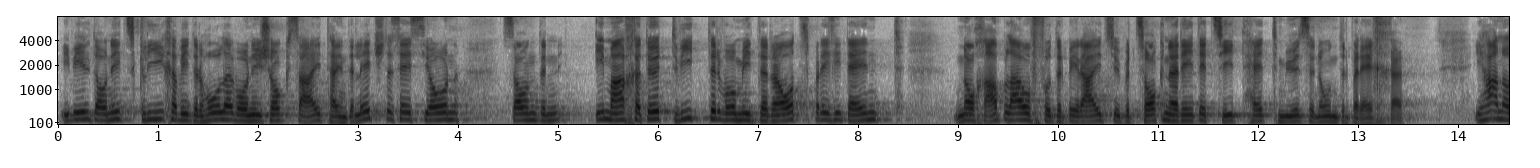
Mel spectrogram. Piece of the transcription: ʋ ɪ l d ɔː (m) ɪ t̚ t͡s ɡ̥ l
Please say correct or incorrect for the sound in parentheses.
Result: incorrect: n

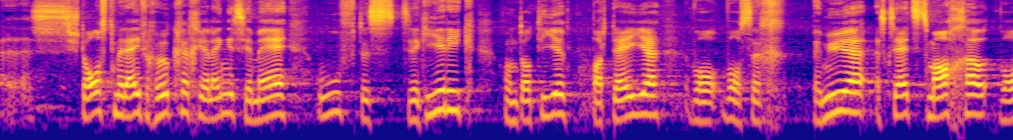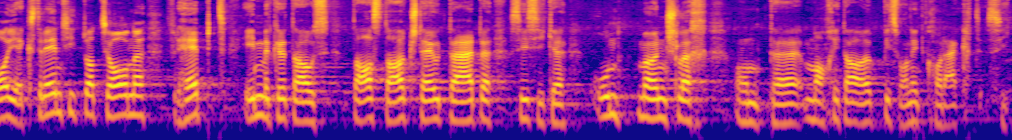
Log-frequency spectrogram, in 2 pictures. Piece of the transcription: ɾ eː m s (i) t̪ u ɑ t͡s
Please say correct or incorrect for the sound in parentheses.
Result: correct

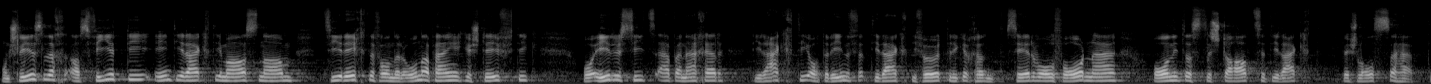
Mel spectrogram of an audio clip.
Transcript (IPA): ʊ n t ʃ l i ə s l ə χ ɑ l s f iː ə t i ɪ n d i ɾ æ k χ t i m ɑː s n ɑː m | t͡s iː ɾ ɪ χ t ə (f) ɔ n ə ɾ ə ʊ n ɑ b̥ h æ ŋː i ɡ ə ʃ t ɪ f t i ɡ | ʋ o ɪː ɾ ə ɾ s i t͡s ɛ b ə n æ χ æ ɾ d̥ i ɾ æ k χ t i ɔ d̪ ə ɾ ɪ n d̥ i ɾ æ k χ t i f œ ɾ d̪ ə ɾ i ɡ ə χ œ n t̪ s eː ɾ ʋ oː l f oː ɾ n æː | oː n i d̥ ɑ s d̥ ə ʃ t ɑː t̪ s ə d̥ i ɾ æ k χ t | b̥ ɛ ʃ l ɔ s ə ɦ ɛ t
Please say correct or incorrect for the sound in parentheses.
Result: correct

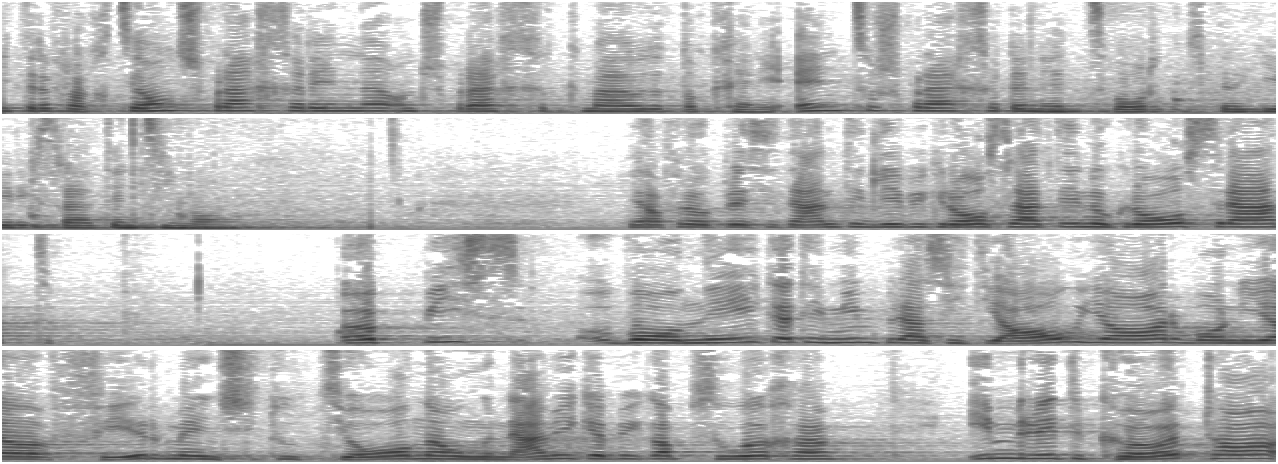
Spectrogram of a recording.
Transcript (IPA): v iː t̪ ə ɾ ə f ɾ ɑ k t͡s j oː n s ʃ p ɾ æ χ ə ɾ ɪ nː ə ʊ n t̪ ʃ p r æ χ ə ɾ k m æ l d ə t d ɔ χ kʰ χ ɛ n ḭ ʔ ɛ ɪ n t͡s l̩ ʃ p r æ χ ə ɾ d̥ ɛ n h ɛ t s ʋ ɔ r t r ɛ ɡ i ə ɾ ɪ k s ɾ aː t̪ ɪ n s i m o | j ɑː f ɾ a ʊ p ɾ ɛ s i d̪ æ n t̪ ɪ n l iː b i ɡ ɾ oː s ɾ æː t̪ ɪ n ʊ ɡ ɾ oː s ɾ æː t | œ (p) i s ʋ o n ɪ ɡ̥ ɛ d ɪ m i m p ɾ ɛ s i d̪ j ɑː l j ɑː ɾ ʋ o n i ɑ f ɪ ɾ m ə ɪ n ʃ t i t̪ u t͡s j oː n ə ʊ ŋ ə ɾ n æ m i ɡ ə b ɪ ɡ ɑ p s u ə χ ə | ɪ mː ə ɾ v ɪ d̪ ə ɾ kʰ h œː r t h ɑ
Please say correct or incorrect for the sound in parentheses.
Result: correct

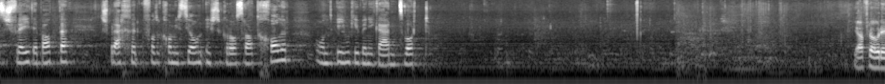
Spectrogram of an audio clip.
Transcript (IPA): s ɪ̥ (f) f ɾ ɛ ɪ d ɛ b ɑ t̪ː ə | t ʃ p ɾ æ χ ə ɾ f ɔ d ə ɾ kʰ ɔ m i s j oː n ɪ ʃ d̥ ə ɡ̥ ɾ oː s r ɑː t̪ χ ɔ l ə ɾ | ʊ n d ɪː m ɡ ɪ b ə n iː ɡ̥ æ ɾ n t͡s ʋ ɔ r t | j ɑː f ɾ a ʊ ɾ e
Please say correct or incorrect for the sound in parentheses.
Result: incorrect: ʃ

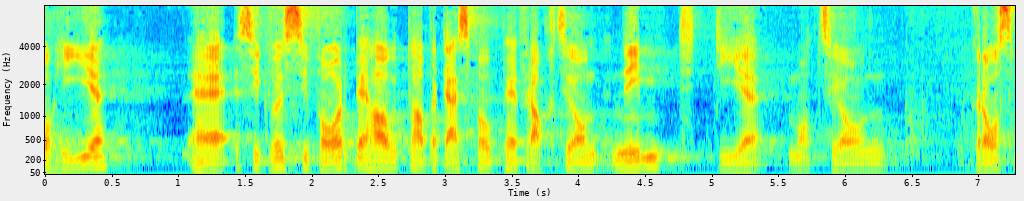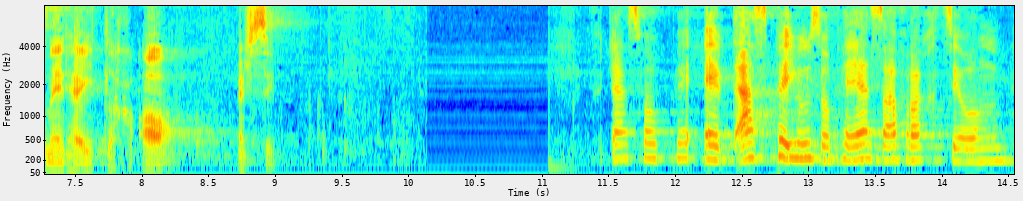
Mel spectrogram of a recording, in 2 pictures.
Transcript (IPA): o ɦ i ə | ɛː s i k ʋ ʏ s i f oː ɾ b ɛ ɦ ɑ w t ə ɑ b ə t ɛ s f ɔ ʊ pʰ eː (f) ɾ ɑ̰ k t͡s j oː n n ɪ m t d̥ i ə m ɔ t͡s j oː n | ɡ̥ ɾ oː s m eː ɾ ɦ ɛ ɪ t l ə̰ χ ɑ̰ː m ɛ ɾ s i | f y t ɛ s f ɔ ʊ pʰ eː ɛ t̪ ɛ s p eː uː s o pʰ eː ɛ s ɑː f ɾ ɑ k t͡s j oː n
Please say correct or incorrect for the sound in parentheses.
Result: correct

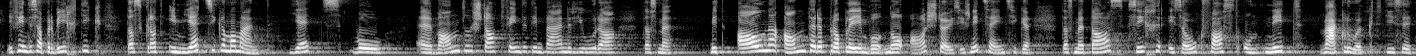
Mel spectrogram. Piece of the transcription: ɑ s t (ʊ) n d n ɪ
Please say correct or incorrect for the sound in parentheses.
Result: correct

